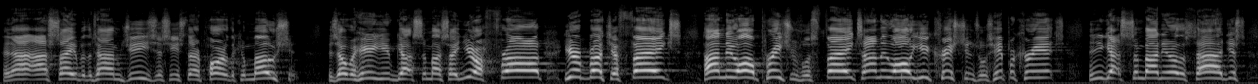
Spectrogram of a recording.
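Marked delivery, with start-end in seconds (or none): 4.6-10.6 raised, higher jeering accusation; louder, higher mock scorn at the preacher; mock accusing heckler. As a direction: throw the insults like a scornful heckler. Preacher voicing a scoffer in crowd.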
